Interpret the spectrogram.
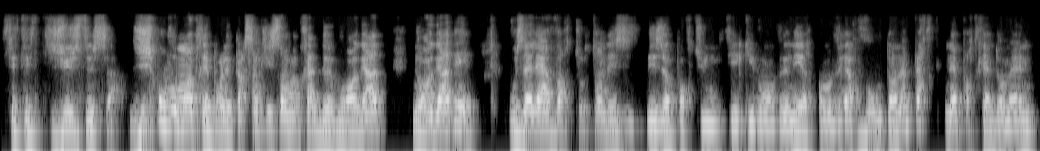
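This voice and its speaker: A middle-aged man telling a personal story as a podcast guest, animated and full of restarts and repeated words. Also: on the high side, fairly quick, slightly rough. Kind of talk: casual storytelling.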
